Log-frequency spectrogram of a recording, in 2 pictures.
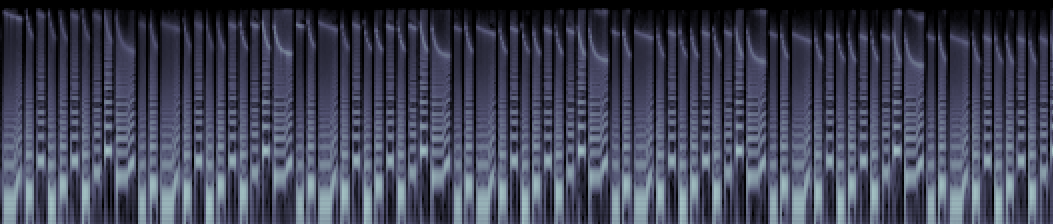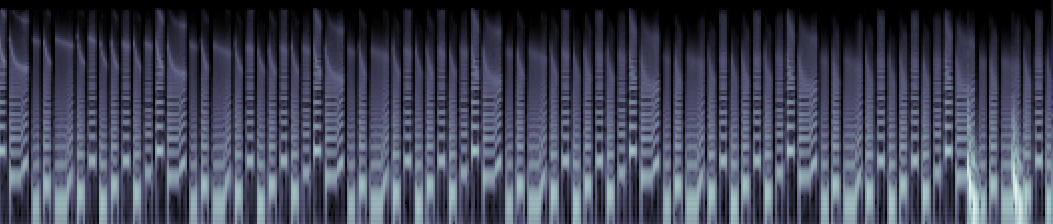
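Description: Background music with a fast, steady beat; heavier bass thumps come in near the end.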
